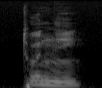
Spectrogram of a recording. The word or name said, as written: tonner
